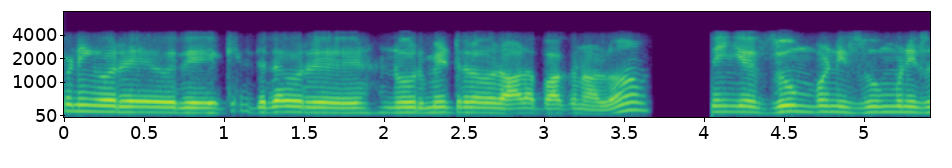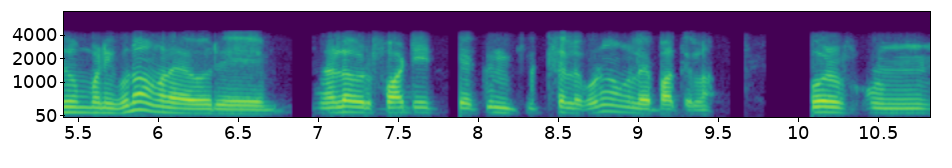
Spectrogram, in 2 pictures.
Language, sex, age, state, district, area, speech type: Tamil, male, 18-30, Tamil Nadu, Viluppuram, urban, conversation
